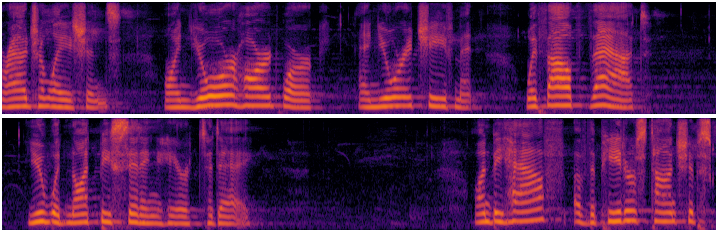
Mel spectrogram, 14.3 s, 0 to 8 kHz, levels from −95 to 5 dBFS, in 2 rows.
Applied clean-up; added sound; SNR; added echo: none; none; none; none.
